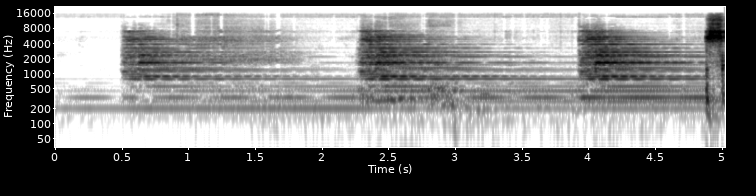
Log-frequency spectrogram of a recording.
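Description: Church bell rung during Mass, three separate clear strikes about two seconds apart, each ringing out with a lingering hum, moderately loud inside the church.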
